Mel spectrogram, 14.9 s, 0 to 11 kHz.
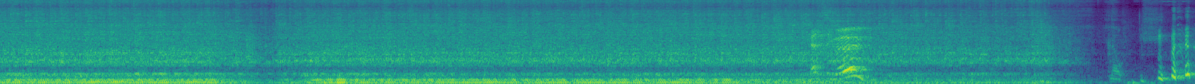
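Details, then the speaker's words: Mercedes Fintail W111 project car idling steadily and evenly with a low smooth beat, no knocks or misses, running lovely; however it overheated after about four minutes, head gasket suspected, compression test done on all cylinders. "uh it was running lovely it was running brilliant uh but it overheated about four minutes"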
